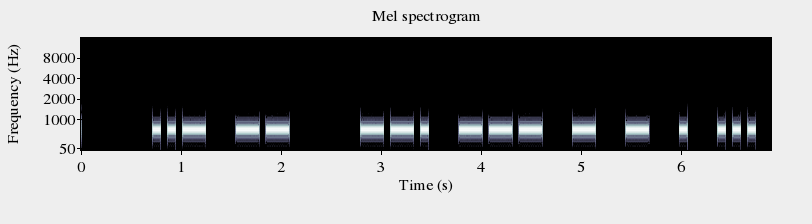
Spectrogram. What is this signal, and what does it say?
Morse code, heard as a keyed tone, about 16 wpm, 680 Hz. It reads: UM GOTTES
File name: Morsekurs / Witze / Witz 11. Juli 2023 70 F80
